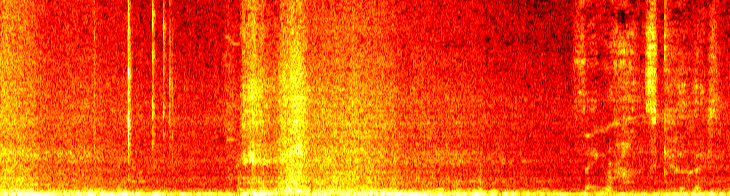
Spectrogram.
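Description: A Mustang's engine rumbles low and steady with a few short revs, heard close while someone talks over it throughout.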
